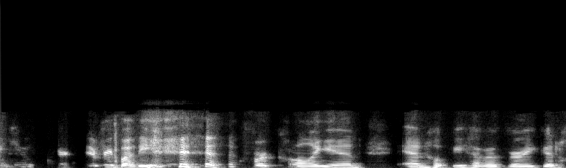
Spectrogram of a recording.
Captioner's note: laughing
